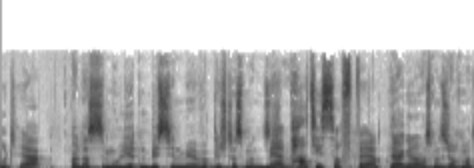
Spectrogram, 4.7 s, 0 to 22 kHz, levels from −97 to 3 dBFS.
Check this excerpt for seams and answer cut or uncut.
uncut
